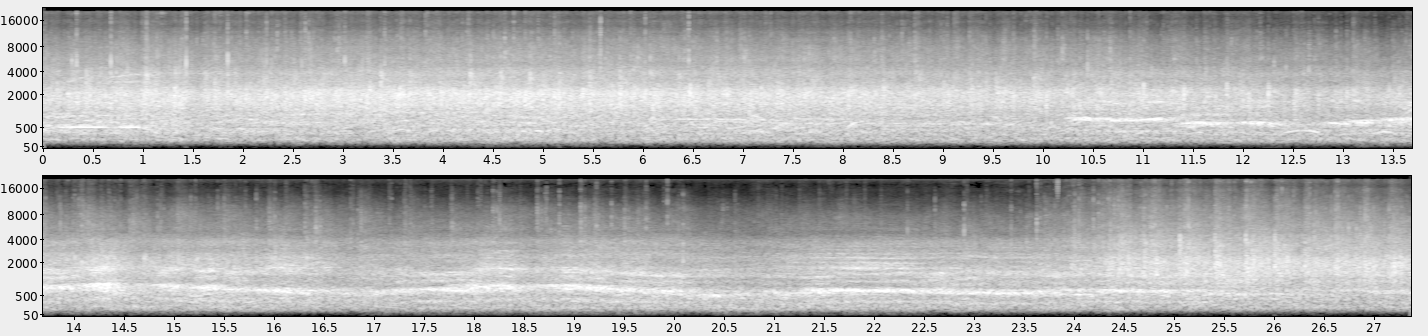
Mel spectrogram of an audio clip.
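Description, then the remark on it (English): Sustained applause from a large stadium crowd at a match as an injured player is taken off on a stretcher, a dense, steady wash of clapping for the whole stretch, with scattered voices and faint shouts rising and falling within it. “Applause from all around the stadium.”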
